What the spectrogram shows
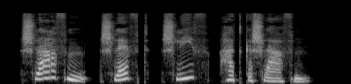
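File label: "schlafen", German; verben kurzliste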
